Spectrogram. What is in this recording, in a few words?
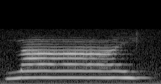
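"laai1", Cantonese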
